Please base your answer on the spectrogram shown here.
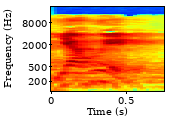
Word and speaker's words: Yahweh: yang benar yaitu nama yahwe yo wei wei dibacanya yahwe itu warna ma Bapa Surgawi kita sampai turun-temurun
